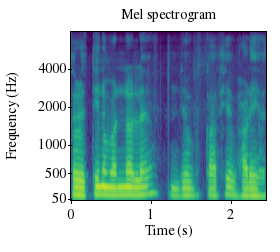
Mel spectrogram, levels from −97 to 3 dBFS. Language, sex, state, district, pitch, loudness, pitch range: Hindi, male, Chhattisgarh, Kabirdham, 130 Hz, -16 LUFS, 120-135 Hz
